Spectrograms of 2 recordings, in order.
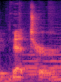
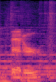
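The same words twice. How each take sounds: First: The T is said with a puff of air. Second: The T is said without a puff of air. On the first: "I don't say better" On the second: "I don't aspirate my T's. I say better"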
